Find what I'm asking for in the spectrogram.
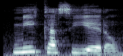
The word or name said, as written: mi casillero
